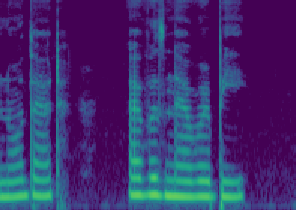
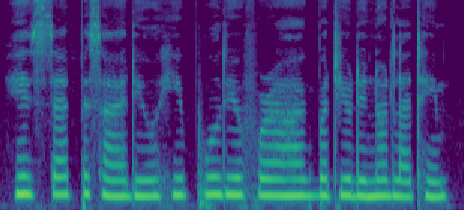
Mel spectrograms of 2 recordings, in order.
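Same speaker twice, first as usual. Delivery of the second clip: usual speaking voice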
